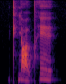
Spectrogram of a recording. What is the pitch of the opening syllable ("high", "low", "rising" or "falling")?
low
